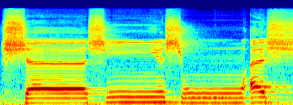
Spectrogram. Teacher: mengeluarnya angin dari sela-sela gigi semuanya Jadi bukan hanya bagian depan tetapi dari samping juga intinya semua sel gigi itu ada angin yang keluar sehingga anginnya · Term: syin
